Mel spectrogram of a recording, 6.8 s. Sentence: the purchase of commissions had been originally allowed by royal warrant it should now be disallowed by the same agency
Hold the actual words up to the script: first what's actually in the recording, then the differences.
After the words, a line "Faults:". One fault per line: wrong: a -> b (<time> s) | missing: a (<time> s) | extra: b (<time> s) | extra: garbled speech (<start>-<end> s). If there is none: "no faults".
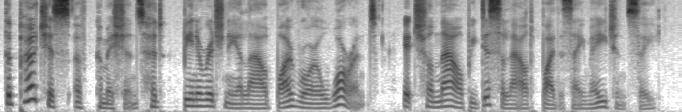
the purchase of commissions had been originally allowed by royal warrant it shall now be disallowed by the same agency
Faults:
wrong: should -> shall (4.2 s)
